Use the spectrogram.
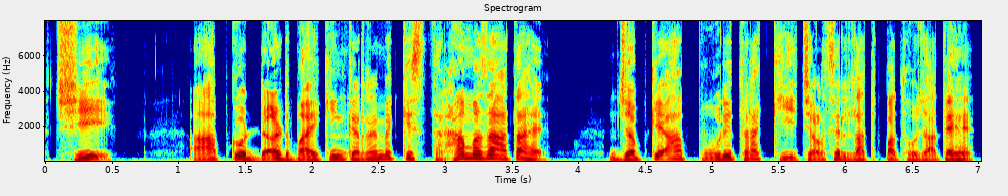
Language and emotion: Urdu, disgusted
